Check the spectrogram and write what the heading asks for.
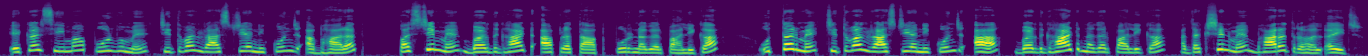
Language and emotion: Maithili, neutral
